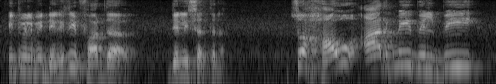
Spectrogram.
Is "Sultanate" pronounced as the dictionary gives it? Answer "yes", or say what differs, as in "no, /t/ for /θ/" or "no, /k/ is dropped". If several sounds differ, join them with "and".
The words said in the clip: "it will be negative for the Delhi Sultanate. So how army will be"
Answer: no, /l/ is dropped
